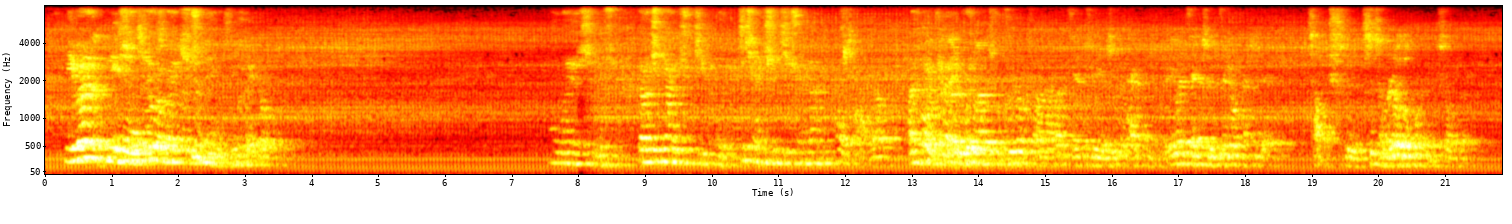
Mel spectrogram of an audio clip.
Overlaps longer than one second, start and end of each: 1.0-3.0, 12.9-14.7

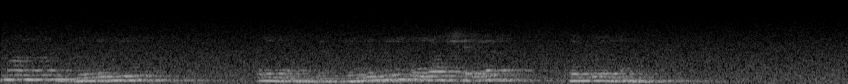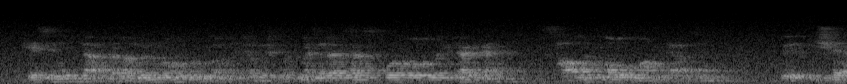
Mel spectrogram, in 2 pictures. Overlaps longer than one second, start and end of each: none

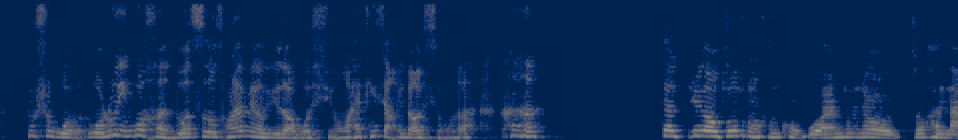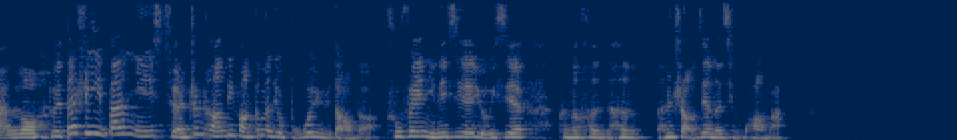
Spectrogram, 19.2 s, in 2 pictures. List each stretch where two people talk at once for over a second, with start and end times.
none

